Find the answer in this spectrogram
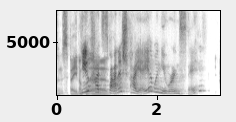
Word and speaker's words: paella: So in Spanish they have that dish and it's called paella because that's how they pronounce it. But in English it's paella. Pella. That's no if you pronounce it phonetically in English. Pella. But you don't say it like that because it's paella because it's a different bloody language.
